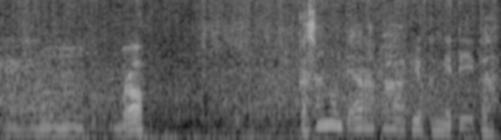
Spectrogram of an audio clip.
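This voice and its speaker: An easygoing male friend talks in a familiar, questioning way, as in a radio drama. His voice has an average pitch for a man. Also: big pitch swings, unhurried, noisy background. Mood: questioning, concerned.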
